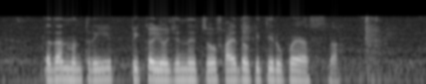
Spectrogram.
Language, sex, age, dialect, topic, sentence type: Marathi, male, 18-24, Southern Konkan, agriculture, question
